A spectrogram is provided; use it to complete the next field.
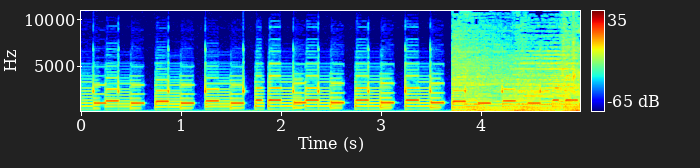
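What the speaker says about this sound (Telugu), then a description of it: "జయాబాయ్ ఏంటి మాణిక్యకి ఫోన్ చేస్తున్నాడు?" A phone ringtone in a Telugu comedy film plays a bright, repeating electronic melody in short bursts with brief gaps, loud and close, before cutting abruptly into fuller background music.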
